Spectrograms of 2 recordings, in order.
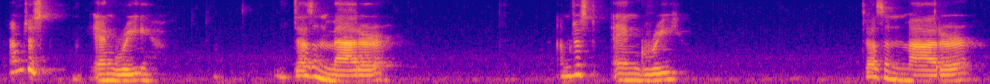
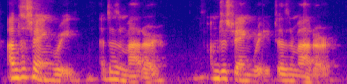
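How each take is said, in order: First: Slow, with angry and matter set apart by pauses; stress on angry and matter. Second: Said in the usual way. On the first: Shown as a demonstration. Coach shows learners the second version, stressing angry and matter. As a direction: weigh down angry, then matter. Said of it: "listen to the second thing that I'm gonna say". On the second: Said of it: "The first one".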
